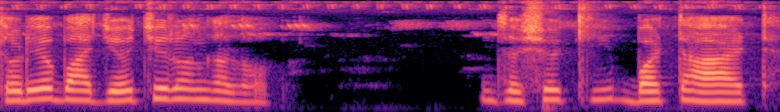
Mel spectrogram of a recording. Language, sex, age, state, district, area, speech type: Goan Konkani, female, 30-45, Goa, Canacona, rural, spontaneous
